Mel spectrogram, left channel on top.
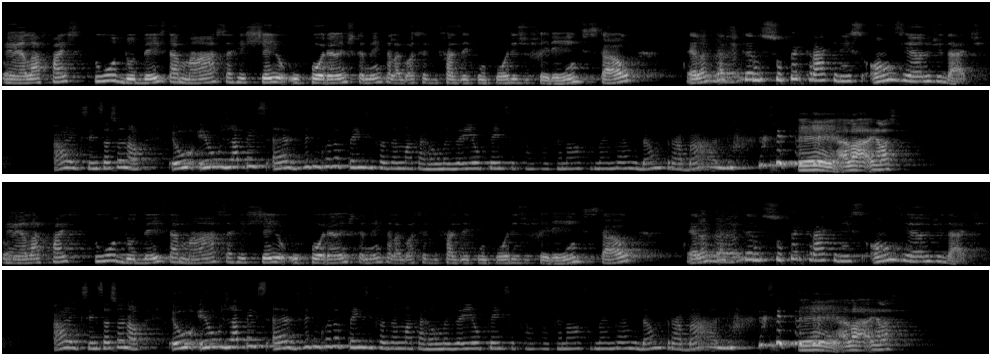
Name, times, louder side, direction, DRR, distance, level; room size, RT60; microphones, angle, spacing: voice 1, 0.0-6.5 6.8-9.8 17.8-18.8, left 5 dB, 65° left, 9 dB, 0.5 m, -30 dB
voice 2, 6.9-7.5 10.4-18.1, equal, 10° right, 4 dB, 1.1 m, -33 dB
25.0 x 10.5 x 3.2 m, 0.96 s
head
